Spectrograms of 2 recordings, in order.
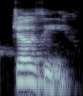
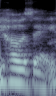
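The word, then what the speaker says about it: José: most countries in the world they would not pronounce that Jose or Josie so you lose a lot of credibility or at least confuse the audience when it should be Jose so in Texas we probably know that pronunciation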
